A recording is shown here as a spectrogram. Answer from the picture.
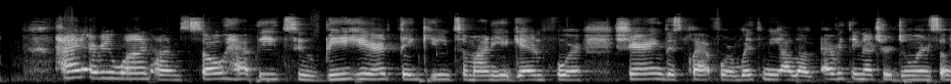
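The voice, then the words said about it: Raspy voice after losing it. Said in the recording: “I lost my voice yesterday, so my voice might sound a little raspy ... She just lost her voice”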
